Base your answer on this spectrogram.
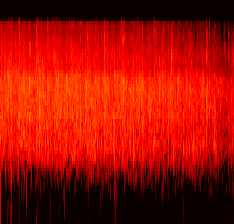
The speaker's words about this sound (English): Clap your hands and say, thanks, Pastor, for preaching to us right now.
